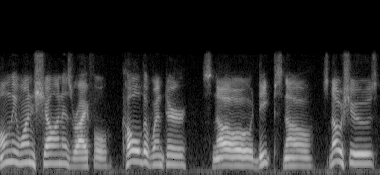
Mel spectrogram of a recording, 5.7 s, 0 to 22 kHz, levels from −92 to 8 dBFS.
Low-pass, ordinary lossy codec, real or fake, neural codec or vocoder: 7.2 kHz; Opus, 24 kbps; fake; codec, 16 kHz, 2 kbps, X-Codec, WavLM features, trained on Multilingual LibriSpeech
